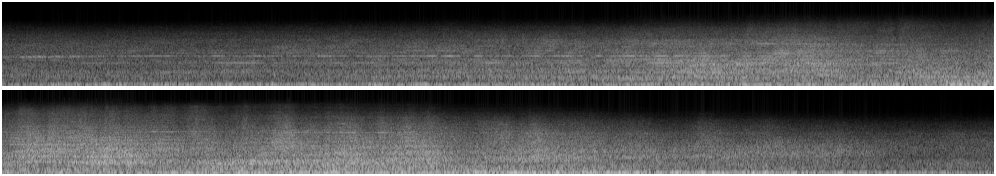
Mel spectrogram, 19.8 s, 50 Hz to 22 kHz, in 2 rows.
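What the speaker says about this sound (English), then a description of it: "Jet2 flight 913 over to Bergerac there." A Jet2 Boeing 737-800 passenger jet flying at Manchester Airport, its engines a loud continuous roar that builds toward a peak in the middle and holds steady as it passes.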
